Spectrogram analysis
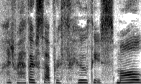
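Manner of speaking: usual speaking voice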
